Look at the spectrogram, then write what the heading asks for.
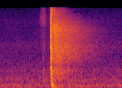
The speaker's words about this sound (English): Wake up. That's a wake-up clap. That wasn't a spank. Necessarily. Per se.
